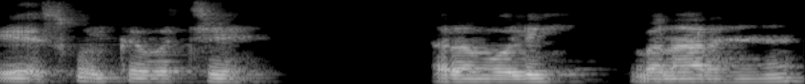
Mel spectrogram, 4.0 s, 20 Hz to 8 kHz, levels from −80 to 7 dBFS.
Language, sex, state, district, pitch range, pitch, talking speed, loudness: Hindi, male, Chhattisgarh, Raigarh, 115-130 Hz, 120 Hz, 135 wpm, -23 LUFS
